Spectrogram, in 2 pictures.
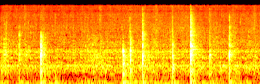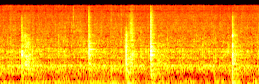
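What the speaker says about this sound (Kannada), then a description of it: "ಇದನ್ನೊಂದು ಸತಿ ಕ್ಲೀನಾಗಿ ಹಿಂಗೆ ಮಿಕ್ಸ್ ಮಾಡಿಕೊಡ್ಬೇಕಾಗತ್ತೆ" An onion flower stir-fry is stirred in a pan, a spatula scraping and clicking in sharp, irregular ticks over a faint steady sizzle, close by with no talk.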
